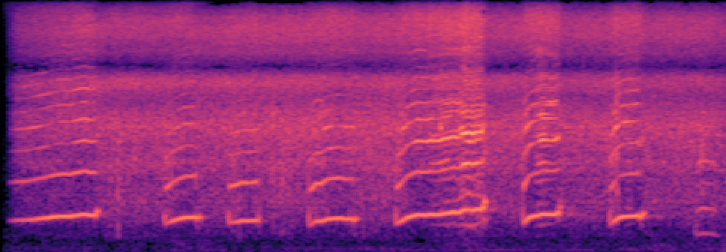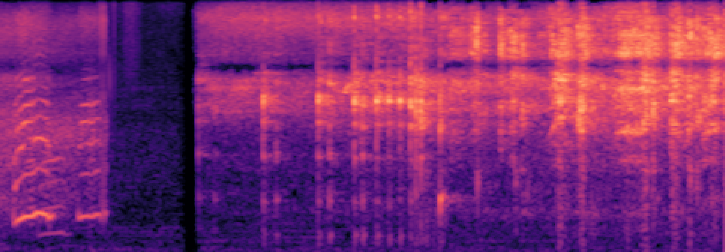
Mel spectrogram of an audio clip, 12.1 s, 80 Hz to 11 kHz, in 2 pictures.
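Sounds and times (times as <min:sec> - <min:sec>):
animal calls rising in pitch: 0:01.4 - 0:07.0.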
